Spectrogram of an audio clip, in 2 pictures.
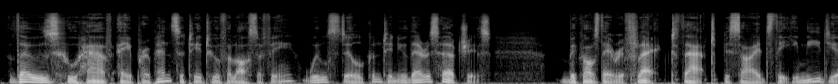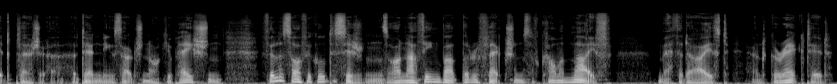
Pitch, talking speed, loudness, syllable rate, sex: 90 Hz, 130 wpm, -22 LUFS, 5.4 syllables/s, male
